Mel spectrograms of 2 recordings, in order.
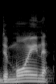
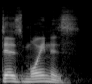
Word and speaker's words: Des Moines: So the Dems duked it out last night in Des Moines, Iowa. I pronounced it right. It's not Des Moines.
